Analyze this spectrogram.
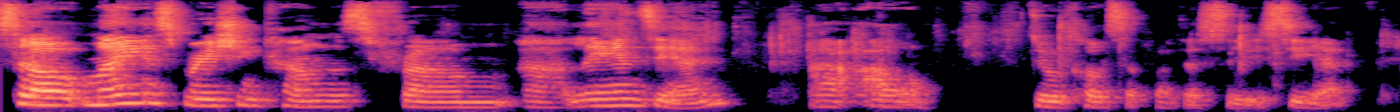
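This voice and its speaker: Fairly slow and medium-pitched, a woman's voice with vocal fry shows very wide pitch swings and big swings in loudness. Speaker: sewing channel co-host. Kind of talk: casual chat.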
